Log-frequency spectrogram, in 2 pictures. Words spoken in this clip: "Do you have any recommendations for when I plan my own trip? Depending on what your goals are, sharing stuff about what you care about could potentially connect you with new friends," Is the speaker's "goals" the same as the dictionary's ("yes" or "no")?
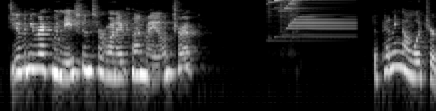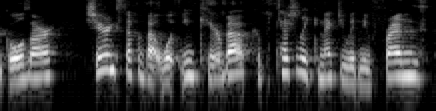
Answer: yes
